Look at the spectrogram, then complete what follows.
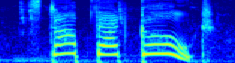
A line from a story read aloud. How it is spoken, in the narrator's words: cried the first boy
